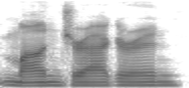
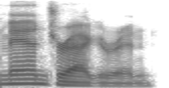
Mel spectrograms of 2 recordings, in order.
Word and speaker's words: Mandragoran: I never pronounced it Mondragoran. If it's Lan, it's man. Lan Mandragoran. But it's very silly.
